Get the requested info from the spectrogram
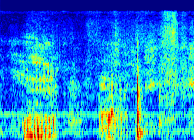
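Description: Rhodesian ridgeback growling in rough play, two short growls, with one sharp knock near the end.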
